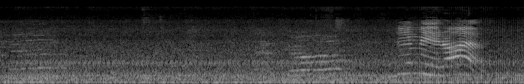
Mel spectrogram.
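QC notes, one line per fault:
4.18–5.24 s, overlap-add ripple: level pumps about 11 dB at around 50 Hz, frames overlapping without summing flat, so it turns into a metallic buzz.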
